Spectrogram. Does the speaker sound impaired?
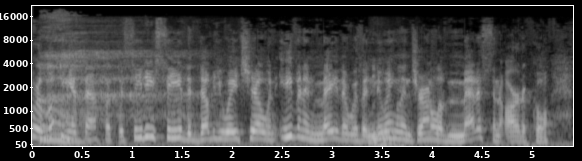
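No.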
